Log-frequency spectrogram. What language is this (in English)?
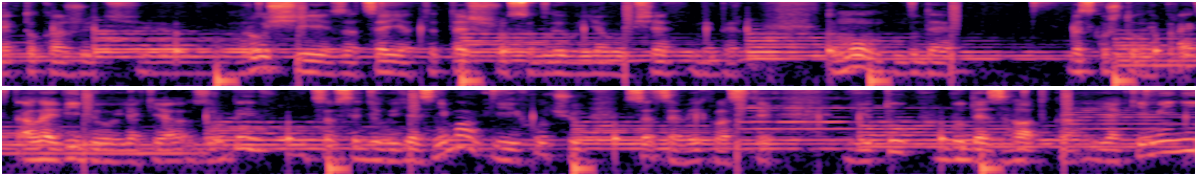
Ukrainian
